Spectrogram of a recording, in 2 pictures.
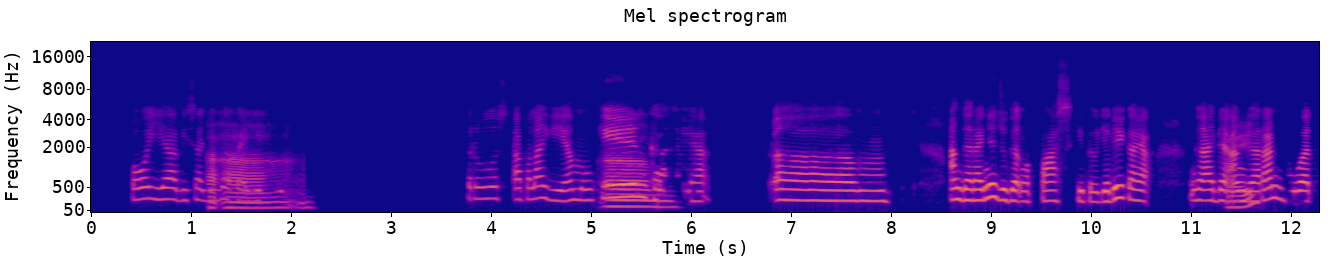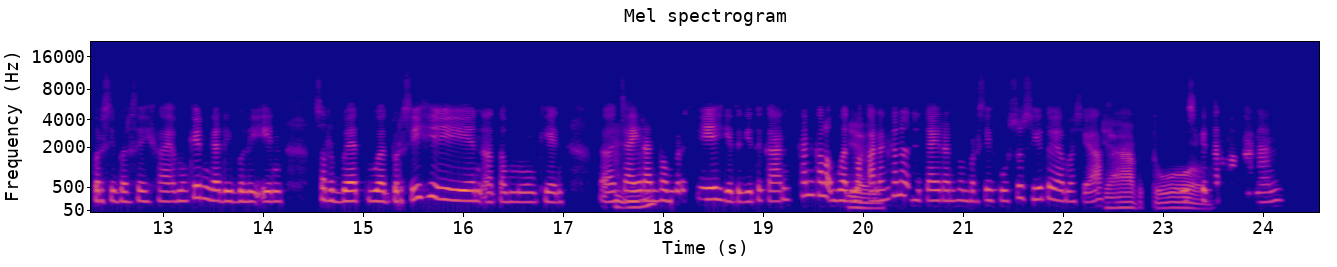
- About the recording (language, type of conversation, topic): Indonesian, unstructured, Kenapa banyak restoran kurang memperhatikan kebersihan dapurnya, menurutmu?
- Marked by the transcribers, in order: none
